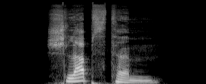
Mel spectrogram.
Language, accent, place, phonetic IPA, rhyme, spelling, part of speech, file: German, Germany, Berlin, [ˈʃlapstəm], -apstəm, schlappstem, adjective, De-schlappstem.ogg
- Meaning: strong dative masculine/neuter singular superlative degree of schlapp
